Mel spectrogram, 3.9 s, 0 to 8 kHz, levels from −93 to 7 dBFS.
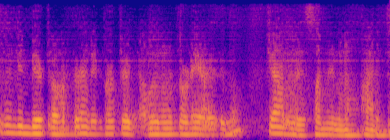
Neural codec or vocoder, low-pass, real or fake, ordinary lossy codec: codec, 44.1 kHz, 0.9 kbps, DAC; 7.2 kHz; fake; none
